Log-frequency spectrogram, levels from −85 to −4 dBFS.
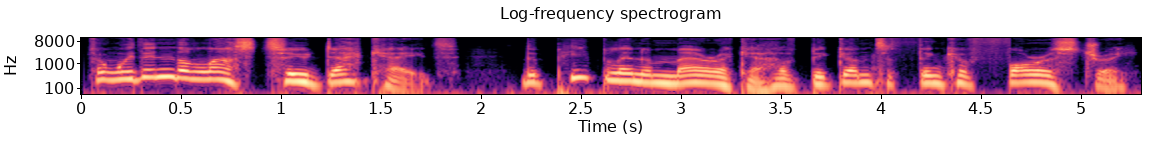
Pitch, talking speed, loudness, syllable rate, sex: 170 Hz, 180 wpm, -16 LUFS, 5.3 syllables/s, male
